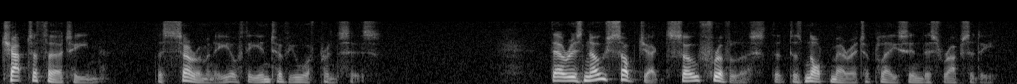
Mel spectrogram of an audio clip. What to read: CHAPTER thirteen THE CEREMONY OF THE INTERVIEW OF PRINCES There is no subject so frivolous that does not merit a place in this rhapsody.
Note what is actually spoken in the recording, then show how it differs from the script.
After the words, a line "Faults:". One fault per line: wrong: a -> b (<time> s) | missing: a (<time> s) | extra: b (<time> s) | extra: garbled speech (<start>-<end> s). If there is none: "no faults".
CHAPTER thirteen THE CEREMONY OF THE INTERVIEW OF PRINCES There is no subject so frivolous that does not merit a place in this rhapsody.
Faults:
no faults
